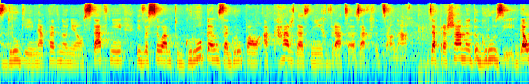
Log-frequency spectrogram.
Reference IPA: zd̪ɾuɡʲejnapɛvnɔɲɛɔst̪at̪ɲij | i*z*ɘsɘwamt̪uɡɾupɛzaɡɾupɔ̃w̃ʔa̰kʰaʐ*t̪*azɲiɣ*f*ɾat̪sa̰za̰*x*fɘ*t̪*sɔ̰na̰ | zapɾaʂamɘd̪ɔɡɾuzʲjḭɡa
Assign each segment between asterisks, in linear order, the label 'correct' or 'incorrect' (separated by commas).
incorrect, incorrect, incorrect, correct, correct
